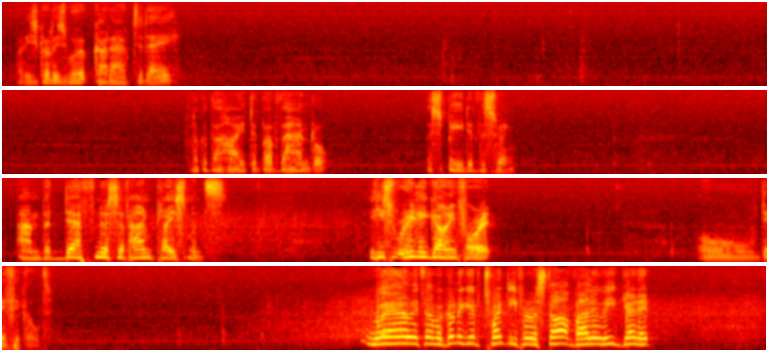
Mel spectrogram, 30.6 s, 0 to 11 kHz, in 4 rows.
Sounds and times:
Speech: 0.1s - 1.8s, 9.5s - 11.0s, 11.9s - 12.9s, 15.4s - 17.6s, 19.0s - 20.3s, 22.2s - 23.5s, 26.6s - 29.5s.

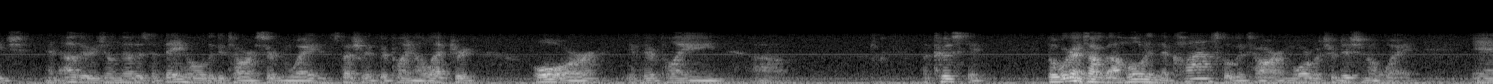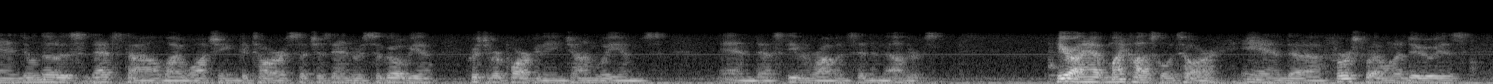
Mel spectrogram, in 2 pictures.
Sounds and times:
Speech: 0.0s - 8.0s, 9.2s - 9.9s, 10.5s - 24.4s, 25.4s - 29.7s.

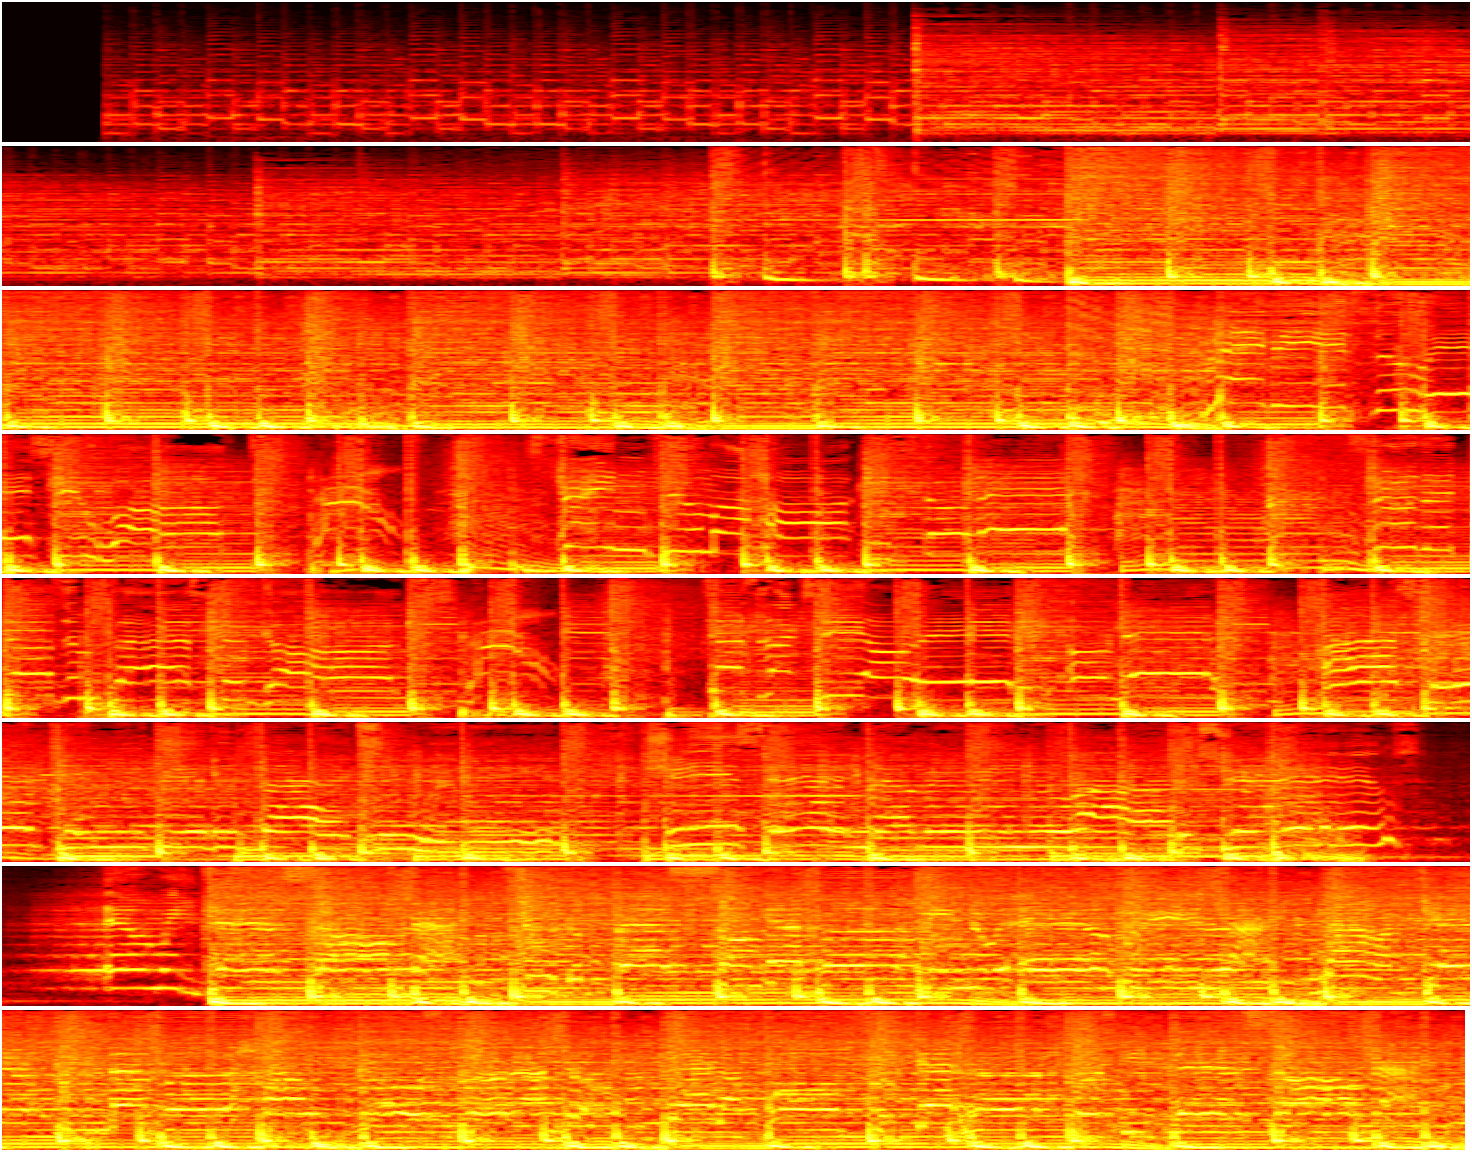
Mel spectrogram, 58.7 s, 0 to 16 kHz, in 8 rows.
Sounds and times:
Music: 0.5s - 58.6s.

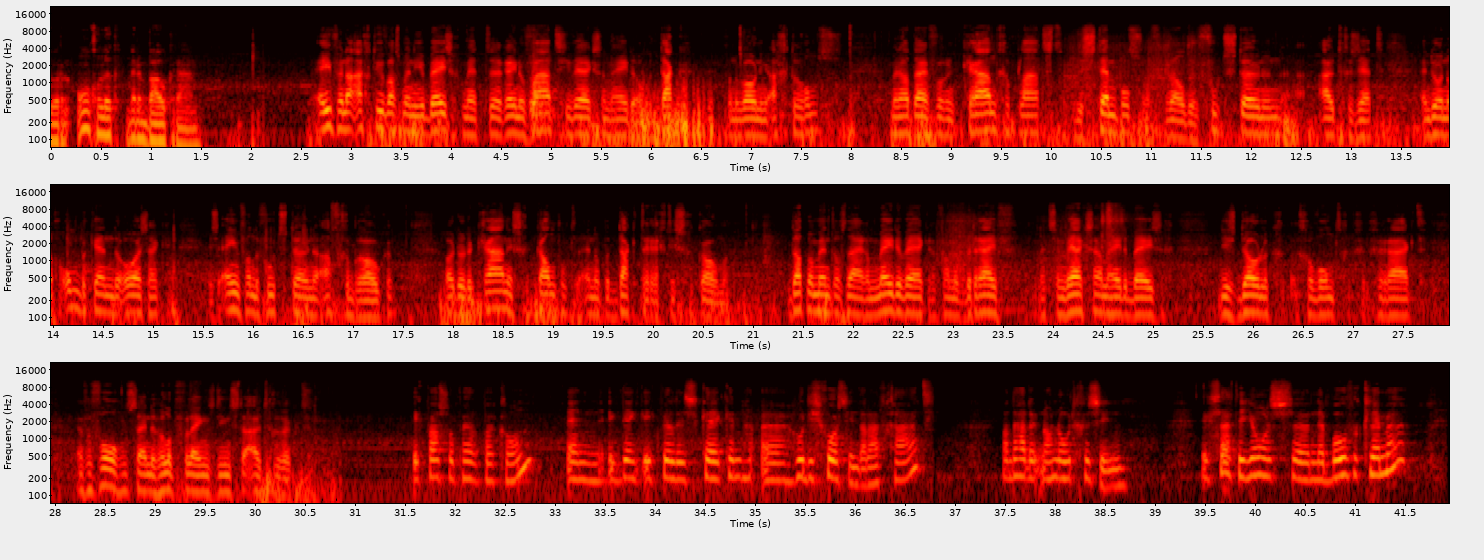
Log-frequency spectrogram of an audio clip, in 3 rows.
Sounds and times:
Speech: 0.0s - 1.5s, 2.6s - 20.8s, 21.4s - 25.1s, 28.3s - 30.5s.

